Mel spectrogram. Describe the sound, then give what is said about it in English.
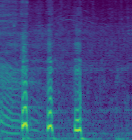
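Sparkling water glugs out of a bottle in three quick, evenly spaced gulps, fairly loud, with a faint hiss between them. “I'll give you pre-warning now that I'm about to pour my sparkling water, just so you don't get the suspicious sound.”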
